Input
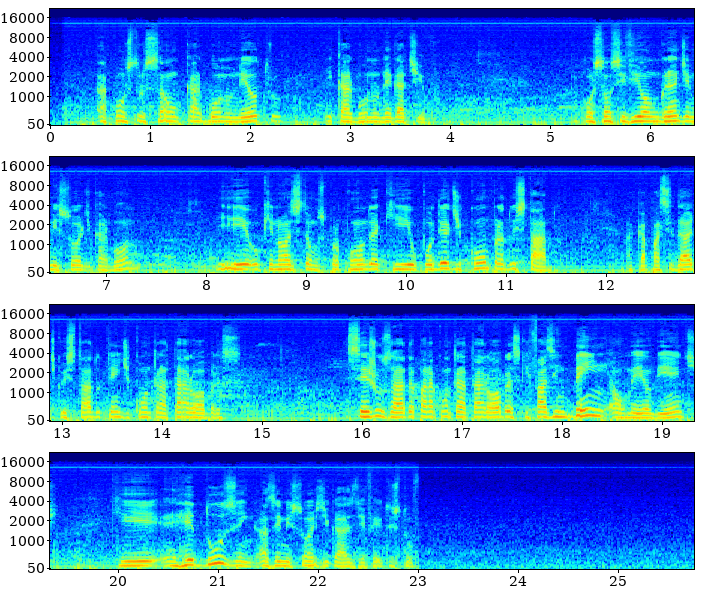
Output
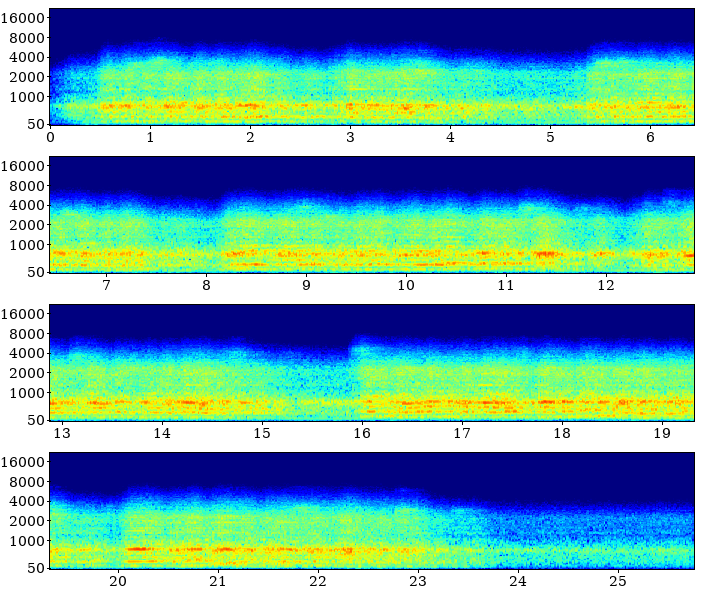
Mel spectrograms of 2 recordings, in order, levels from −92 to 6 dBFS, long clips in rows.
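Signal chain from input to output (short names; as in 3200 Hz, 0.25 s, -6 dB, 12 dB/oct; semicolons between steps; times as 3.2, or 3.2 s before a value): half-waves squared off; compressor, threshold -21 dBFS, peak gain reduction 10 dB; speaker cabinet 330–2500 Hz, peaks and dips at 700 Hz +10 dB, 1200 Hz -6 dB, 2200 Hz +6 dB; outdoor echo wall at 96 m, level -6 dB; reverb RT60 0.95 s, pre-delay 10 ms, DRR -9.5 dB; mismatched tape noise reduction decoder only; gain -2.5 dB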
